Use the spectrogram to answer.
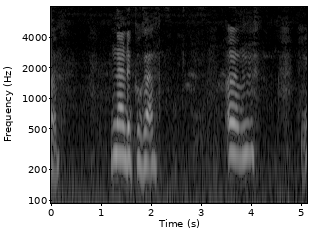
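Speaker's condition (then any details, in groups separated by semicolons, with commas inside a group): Cerebral palsy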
